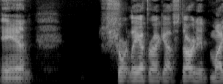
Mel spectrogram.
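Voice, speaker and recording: Over a quiet background, a man with an ordinary speaking voice talks at a medium pitch with fairly even intonation. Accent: American. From Florida. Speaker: hunting outfitter. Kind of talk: casual chat.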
